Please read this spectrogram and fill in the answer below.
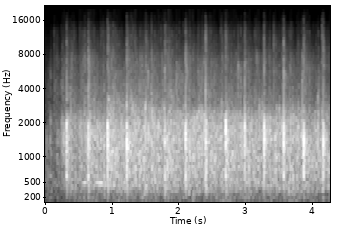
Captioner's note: audience applauding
